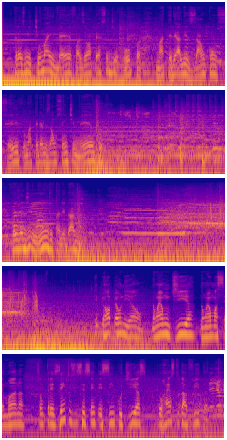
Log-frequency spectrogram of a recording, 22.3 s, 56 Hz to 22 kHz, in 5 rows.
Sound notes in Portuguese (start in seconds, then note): 5.4 Música instrumental; 11.1 Gritos animados; 13.0 Palmas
